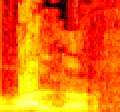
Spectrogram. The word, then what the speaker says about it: Waldorf: El sistema Waldorf, por ejemplo, o Waldorf, para pronunciarlo correctamente, no enseña matemáticas hasta los 8 años.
